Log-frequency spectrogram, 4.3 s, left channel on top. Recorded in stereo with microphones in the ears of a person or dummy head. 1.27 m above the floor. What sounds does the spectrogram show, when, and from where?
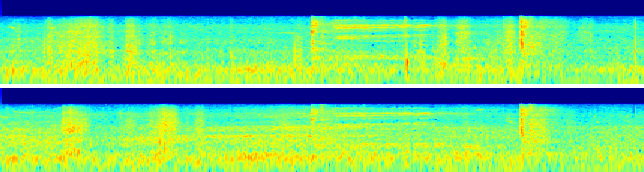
2.1 s a clunk: 15° left (ahead or behind), 4 m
